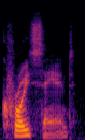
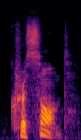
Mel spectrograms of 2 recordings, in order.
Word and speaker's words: croissant: sort of, I believe, should be pronounced somewhere in the vicinity of croissant. We don't say it that way, but we don't say it how it's spelt either. So we don't say croissant, we say croissant. So that's how we say it in Australia.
